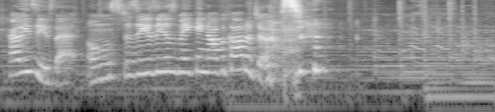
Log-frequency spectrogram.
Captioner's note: laughs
